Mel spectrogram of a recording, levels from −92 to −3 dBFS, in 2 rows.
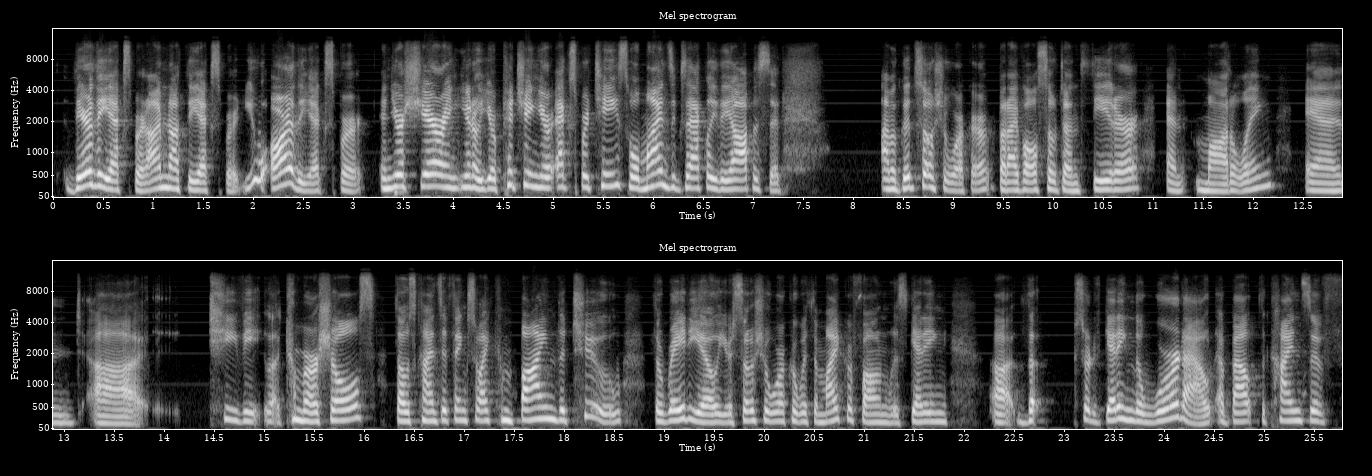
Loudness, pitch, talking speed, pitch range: -18 LUFS, 205 Hz, 170 wpm, 180-230 Hz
